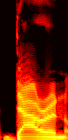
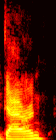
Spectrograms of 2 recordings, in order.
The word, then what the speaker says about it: Darren: that I usually say Darren, but that's a very English thing. I don't think Americans do. Yeah, they they definitely would do that. And it is actually Darren Karen. It rhymes and it Yeah.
